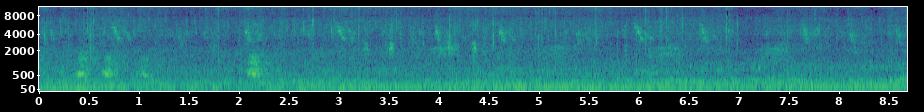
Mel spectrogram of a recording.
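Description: Muscovy ducks foraging and giving a few short calls, the loudest about two seconds in, while many short high chirps are heard throughout.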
